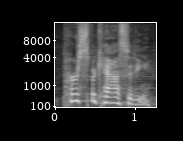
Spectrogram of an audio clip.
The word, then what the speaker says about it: perspicacity: And I came across this word, and it was new to me at the time: perspicacity.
